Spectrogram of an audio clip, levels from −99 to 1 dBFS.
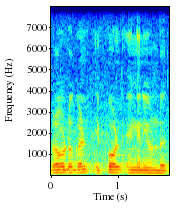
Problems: constant background noise, low volume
